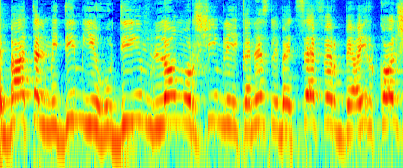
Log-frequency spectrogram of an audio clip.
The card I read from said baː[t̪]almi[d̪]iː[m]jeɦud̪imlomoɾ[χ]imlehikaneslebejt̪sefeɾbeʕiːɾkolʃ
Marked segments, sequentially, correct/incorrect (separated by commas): correct, correct, correct, incorrect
